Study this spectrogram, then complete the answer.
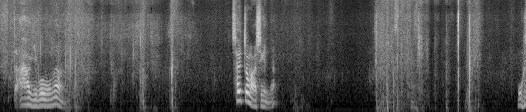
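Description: A nylon jacket rustles as it is handled.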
